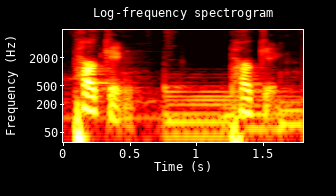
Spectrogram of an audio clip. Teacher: when you're speaking very natural English, the G sound actually almost disappears. You almost can't even hear it, and you sort of have to be very, very fluent in English to really know that it's there, right?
